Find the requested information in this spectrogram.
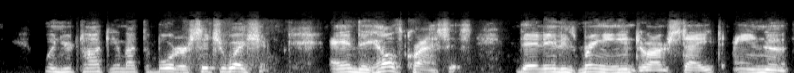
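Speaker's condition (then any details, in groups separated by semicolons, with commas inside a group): Cerebral palsy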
